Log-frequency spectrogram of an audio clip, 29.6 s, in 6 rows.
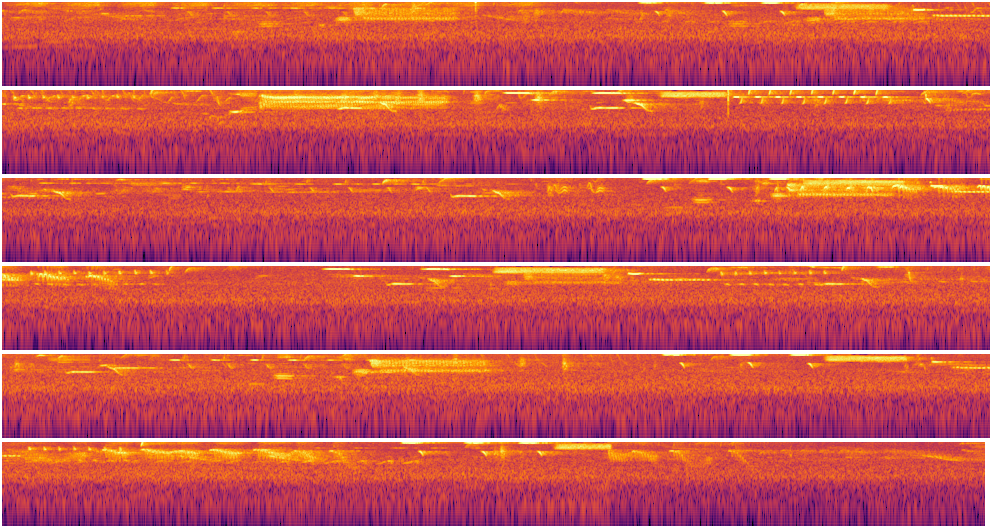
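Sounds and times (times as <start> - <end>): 
birds chirping: 0.0 - 29.5.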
